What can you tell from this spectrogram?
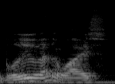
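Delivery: usual speaking voice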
